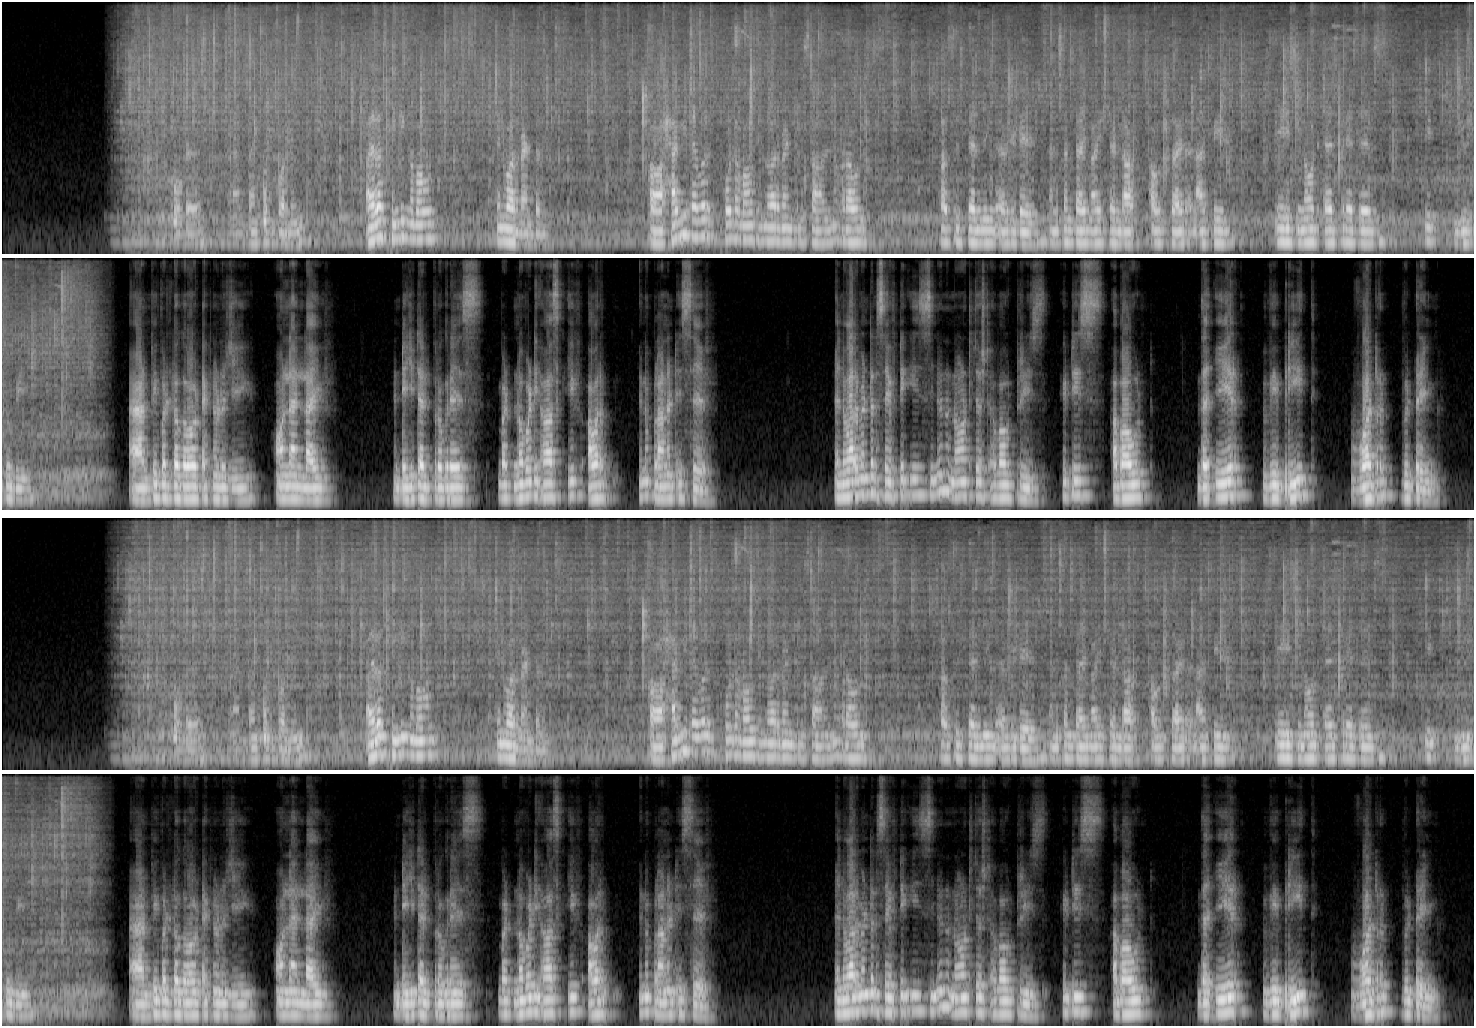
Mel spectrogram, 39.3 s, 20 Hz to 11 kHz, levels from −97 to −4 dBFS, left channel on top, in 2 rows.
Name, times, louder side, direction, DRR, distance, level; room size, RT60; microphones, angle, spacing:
sound 1, 1.4-21.1, left 1 dB, 5° left, 1.2 m, -34 dB
voice 1, 2.3-4.1 4.8-5.8 6.6-7.3 8.6-11.7 12.5-16.4 17.0-18.4 19.0-19.1 19.3-20.0 21.3-23.0 23.3-23.9 24.8-25.9 26.2-27.6 28.1-29.0 30.7-33.4 33.8-34.8 35.6-36.1 36.4-37.0 37.6-38.7, left 1 dB, 40° left, 1.4 m, -24 dB
6.1 x 4.5 x 4.3 m
head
